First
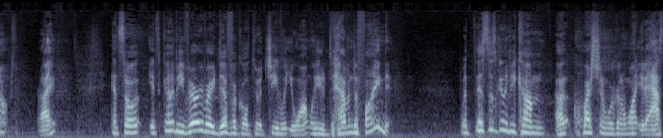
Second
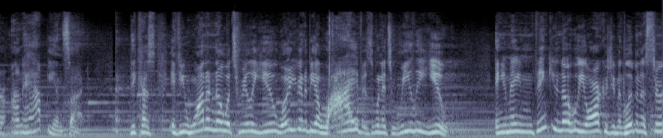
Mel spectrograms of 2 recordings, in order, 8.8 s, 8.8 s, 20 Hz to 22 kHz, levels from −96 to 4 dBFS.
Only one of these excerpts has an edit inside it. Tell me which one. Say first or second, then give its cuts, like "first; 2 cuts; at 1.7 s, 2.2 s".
second; 1 cut; at 4.3 s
